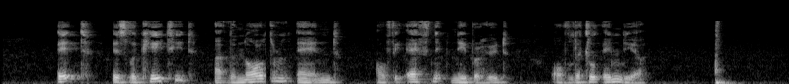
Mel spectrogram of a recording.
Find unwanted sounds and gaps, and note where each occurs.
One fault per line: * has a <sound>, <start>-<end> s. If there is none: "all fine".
* has a dropout, 2.7-2.7 s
